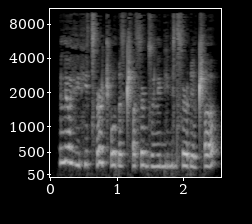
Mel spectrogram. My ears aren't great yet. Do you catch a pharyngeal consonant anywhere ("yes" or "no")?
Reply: no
